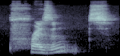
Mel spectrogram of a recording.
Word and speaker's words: present: the noun it's pronounced present present um as you can see the stress is on the first syllable pray it could mean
